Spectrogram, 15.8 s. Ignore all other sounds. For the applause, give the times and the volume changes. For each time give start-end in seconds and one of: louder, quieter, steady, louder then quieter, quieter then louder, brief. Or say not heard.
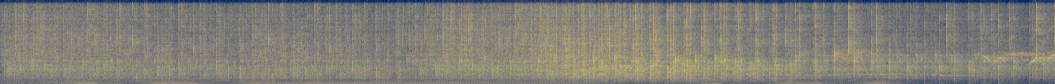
0.0-15.7 louder then quieter.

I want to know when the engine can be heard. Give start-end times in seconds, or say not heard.
0.0-13.4.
